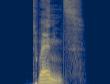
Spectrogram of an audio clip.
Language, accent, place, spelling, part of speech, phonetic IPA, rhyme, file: German, Germany, Berlin, Twens, noun, [tvɛns], -ɛns, De-Twens.ogg
- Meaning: 1. genitive singular of Twen 2. plural of Twen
